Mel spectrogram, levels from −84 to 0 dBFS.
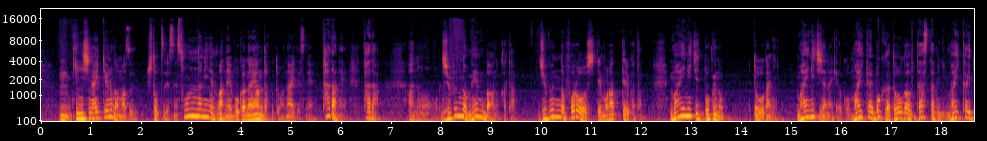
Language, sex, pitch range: Japanese, male, 110-155 Hz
